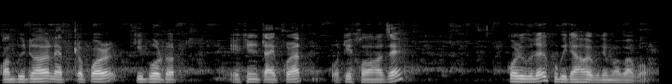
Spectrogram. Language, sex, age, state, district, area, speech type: Assamese, male, 30-45, Assam, Jorhat, rural, spontaneous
